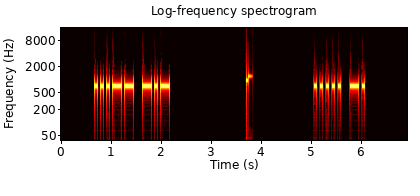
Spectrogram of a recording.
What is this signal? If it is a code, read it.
Morse code, heard as a keyed tone, about 20 wpm, 700 Hz. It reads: 3K 5N
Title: Single-Letter Single-Number 20wpm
